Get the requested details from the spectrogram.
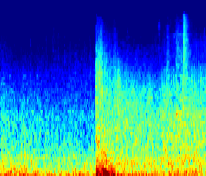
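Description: A tank gun fires with a loud boom.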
